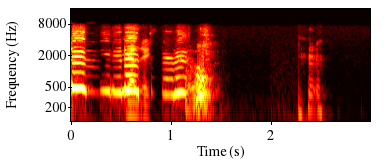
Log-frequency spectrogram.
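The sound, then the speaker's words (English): A dog gives a string of high, whiny yelps and whimpers for over a second, then falls quiet before one short, sharp bark near the end. “My dog agrees. You hear him?”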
